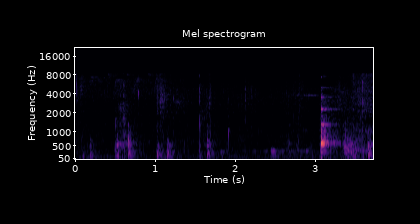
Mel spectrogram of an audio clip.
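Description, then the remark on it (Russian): Pie crust dough of flour, plant-based margarine, cold water and salt being stirred in a bowl: soft, wet squishing and scraping in an irregular rhythm, with light clinks of a utensil and one sharp knock against the bowl near the end. “И все это мешаем.”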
